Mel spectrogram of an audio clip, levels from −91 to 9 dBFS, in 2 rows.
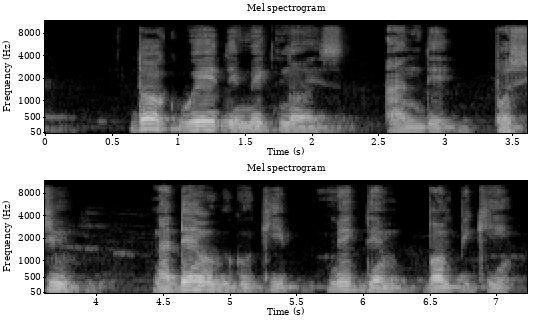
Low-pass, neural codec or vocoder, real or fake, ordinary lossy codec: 9.9 kHz; none; real; none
